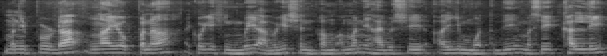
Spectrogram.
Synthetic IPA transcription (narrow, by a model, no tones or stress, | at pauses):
mɐnipuɾdɐŋajok̚pɐnɐɐjkʰojɡihiŋbɐjabɐɡisinpʰɐmɐ̰mɐniɦajbɐsiɐjɡimotːɐdimɐsikʰɐlːi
